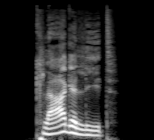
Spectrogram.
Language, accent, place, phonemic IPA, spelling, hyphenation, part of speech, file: German, Germany, Berlin, /ˈklaːɡəˌliːt/, Klagelied, Kla‧ge‧lied, noun, De-Klagelied.ogg
- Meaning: 1. lament, lamentation 2. elegy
